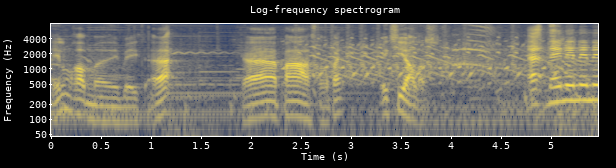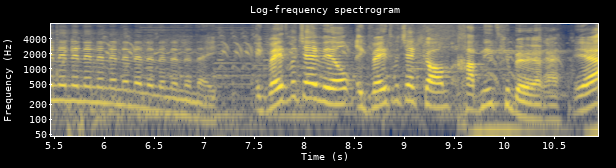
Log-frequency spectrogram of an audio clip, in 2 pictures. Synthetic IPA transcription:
hejləmɑlˠhɑtməibejtəə | kəpaːsdərɔ̰pɛɪksiɑ̰lə̰s | ʔənejnejnenejnenenenenenenenenenenenej | ɪkʋejtʋɑtjɛjʋɪlˠɪkʋejtʋɑtjɛjkɑnχaːtnitxəbøːrə̰ | ja

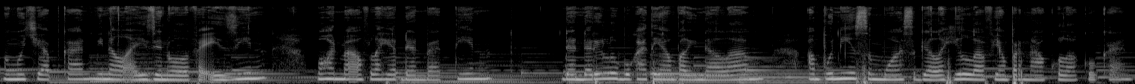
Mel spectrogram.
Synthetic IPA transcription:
məŋut͡ʃiap̚kanminala̰jzinwɔlfa̰ʔizɪn | moɦɔnmaʔaflaɦirdanbat̪ɪn | dandaɾilubukɦat̪ijaŋpalɪŋdalamʔampunisəmuasəɡalahilafjaŋpərnahkulakukʰan

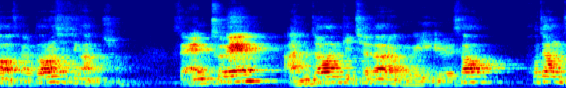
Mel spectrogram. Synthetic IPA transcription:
atʰajot͈ʌɾʌd͡ʑʰid͡ʑiɡant͡ɕʰo | kke̥sʰʌentʰunea̰nd͡ʑʌnɡit͡ɕʰe̞daɾaɡomeeɡiɾɯɭɦesʰʌpʰod͡ʑaŋd͡ʑ

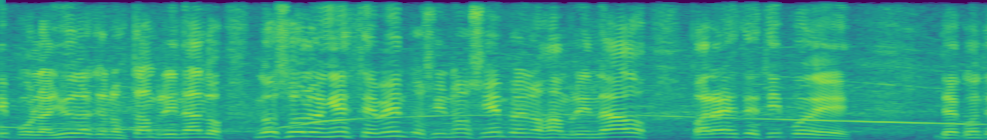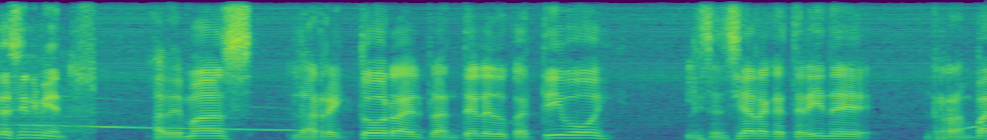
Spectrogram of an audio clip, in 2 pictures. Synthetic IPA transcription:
ipolaʝuðakenosst̪ambɾind̪and̪ono̞so̞loeŋe̞st̪eβe̞nt̪o̞sino̞sjempɾenosambɾind̪að̞o̞ | paɾaest̪e̞t̪ipo̞ðed̪eakot̪e̞s̬imjent̪osaðemaslarek̚t̪o̞ɾaelplant̪ele̞ðukat̪iβo | lise̞nsjaðakat̪eɾine | rʔa̰mba

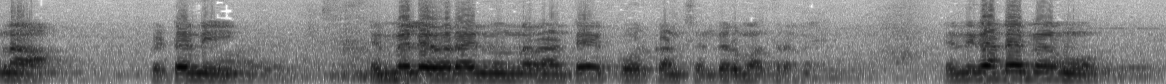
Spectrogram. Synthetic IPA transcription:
nɐ | peʈːɐni | emːelɛʋɐɾɐjnuunːaːɾɐɳʈe̞ːkoːɾkɐɳɖt͡ʃend̪ɐɾumaːt̪ɾɐme̞ː | end̪ukɐɳʈe̞ːme̞ːmu

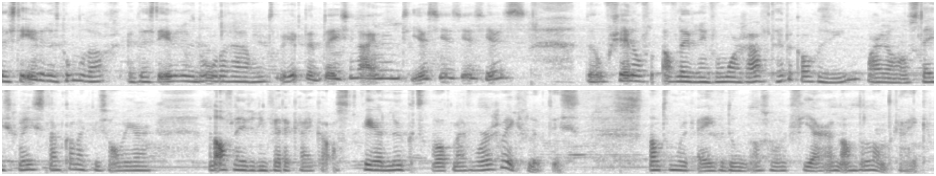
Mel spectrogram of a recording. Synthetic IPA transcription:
d̥ɛstəɪ̰ːɹdərɪzdɔndəɹdɑχ | dɛstəɪ̰ːɹdərɪsdɔndəɹdɑχaːvɔntʋɪːɹtɛmp̚tejʃəna̰jləntjɛsjɛsjɛsjɛs | d̥əɔfi̥ʃejləʔɑ̰flejvərɪŋvɑnmɔɹχənaːvəntɦɛpɪkɑlˠχəzinmaːɹdɑnɑlˠstejsχəʋejstdɑnkɑnɪɡ̚dɵsɑ̰lˠʋɪːɹ | ənɑ̰flejvərɪŋvɛdəɹkʰɛjkə̰ɑ̰lˠsətʋɪːɹlɵktʋɑtmɛjvɔːɹəχəʋejkχəlɵ̰k̚tʰɪ̰s | ʋɑntmutɪkʰḛjvəndunɑ̰lˠzɔfɪkfija̰ʔə̰nɑ̰ndəɹlɑ̰ntkɛ̰jk

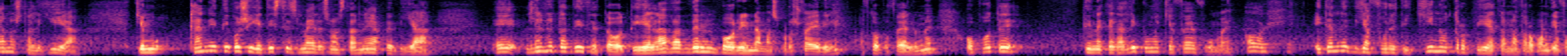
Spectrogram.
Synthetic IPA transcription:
ɐno̞st̪ɐlʝiɐ̰ | ce̞mu | kɐniet̪ipo̞siʝɐt̪ist̪izme̞ɾe̞zmɐst̪ɐne̞ɐpe̞ðʝɐ | ele̞neot̪o̞ɐnd̪iθe̞t̪oo̞t̪iːe̞lɐðɐðe̞nbo̞ɾinɐmɐspɾo̞sfe̞ɾiɐ̰ft̪o̞puθe̞lume̞o̞po̞t̪e̞ | t̪ine̞ŋɡɐt̪ɐlipume̞ce̞fe̞vɣumḛoç | it̪ɐne̞ðʝɐfo̞ɾe̞t̪icineot̪ɾo̞piɐt̪o̞nɐnθɾo̞po̞nðʝɐfo

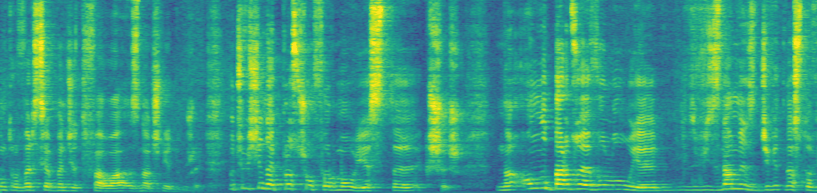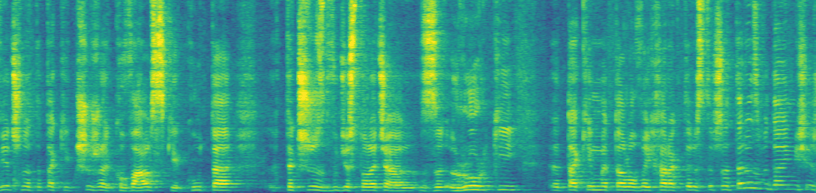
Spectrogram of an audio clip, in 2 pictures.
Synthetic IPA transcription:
ɔnt̪ɾɔvɛɾsʲjabɛɲd͡ʑɛt̪ɾfawaznat͡ʂɲɛd̪wuʐɛjɔt͡ʂɨvʲiɕt͡ɕɛnajpɾɔst̪ʂɔ̃w̃fɔɾmɔ̃w̃jɛst̪kʂɘʂ | ʔɔnbaɾd̪zɔɛvɔlujɛznamɘd͡ʑevʲjɛt̪nast̪ɔvʲjɛt͡ʂnɛt̪ɛt̪akʲɛkʂɘʐɛkɔvalskʲɛkut̪ɛ | t̪ɛkʂɘʐɛzd̪vud͡ʑɛst̪ɔlɛt͡ɕazɾuɾkʲi | t̪akʲɛmɛt̪alɔvɛjxaɾak̚t̪ɛɾɘst̪ɘt͡ʂnɛt̪ɛɾazvɘd̪ajɛmʲiɕɛ

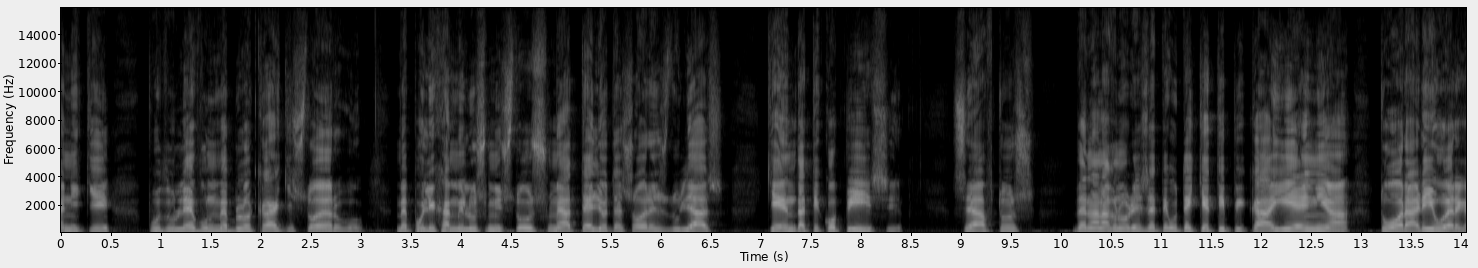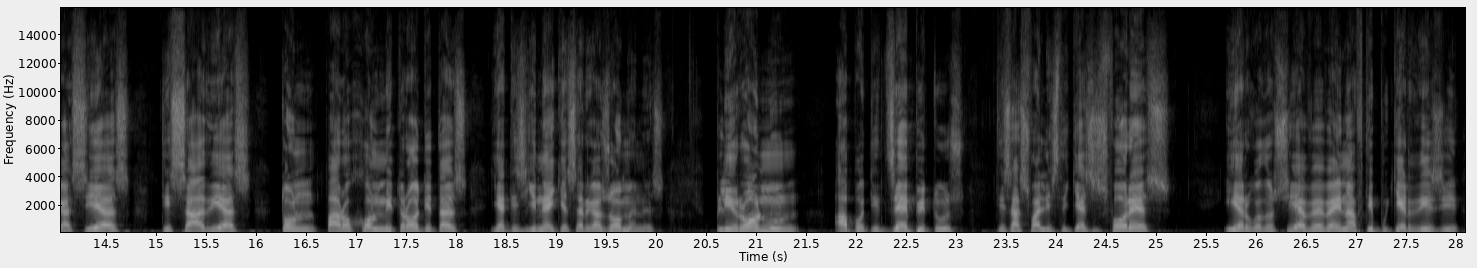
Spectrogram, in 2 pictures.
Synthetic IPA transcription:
nici | puðule̞vunme̞blo̞kɐcist̪o̞e̞ɾɣo̞̰ | me̞po̞lixɐmiluzmist̪usme̞ɐt̪e̞ʎo̞t̪e̞so̞ɾe̞zðuʎɐs | ce̞ːnd̪ɐt̪iko̞piːsḭː | e̞ɐft̪us | ðe̞nɐnɐɣno̞ɾize̞t̪e̞ut̪e̞ce̞t̪ipikɐie̞niɐ | t̪uo̞ɾɐɾiue̞ɾɣɐsiɐs | t̪isɐðiɐs | t̪o̞npɐɾo̞xo̞nmit̪ɾo̞t̪it̪ɐz | ʝɐt̪izʝine̞ce̞se̞ɾɣɐzo̞me̞ne̞̰s | pliɾo̞nun | ɐpo̞t̪id͡ze̞pit̪us | t̪isɐsfɐlist̪ice̞sisfo̞ɾe̞s | ie̞ɾɣo̞ðo̞siɐve̞veɐineɐft̪ipuce̞ɾðizi

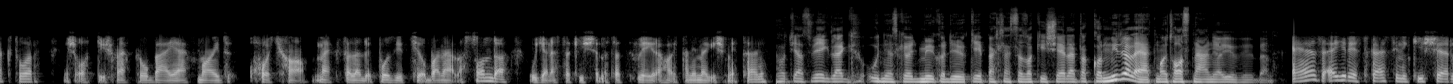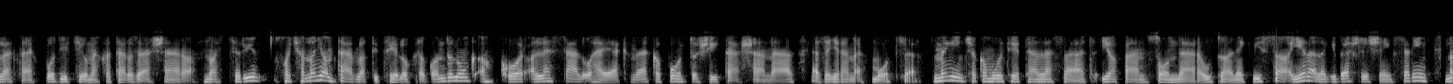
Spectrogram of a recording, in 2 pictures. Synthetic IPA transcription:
ɛkt̪o̞reːʃo̞̰t̪ːiʃmɛk̚proːbaːjːaːkmɒjd̪ho̞chɒ̰mɛkfɛlɛlø̰ːpo̞ziːt̪sijo̰ːbɒna̰ːlʔɒ̰so̞nd̪ɒuɟɒnɛst̪ɒkiʃeːrlɛ̰t̪ɛt̪veːɡrʔɛ̰ɦɒ̰jt̪ɒnimɛɡḭʃmḛːt̪ʰɛlniɦo̞cʰhɒɛst̪ʋeːɡlɛɡuːɟneːskiho̞ɟmyːkød̪iøːkeːpɛʃlɛsːɛzɒkiʃeːrlɛt̪ɒkːo̞rmiɾɛlɛɦɛt̪mɒjt̪hɒsnaːlniɒjø̞vøːbɛnɛzɛ̰ɟɾeːst̪fɛlsiːnikiʃeːrlɛt̪nɛk̚po̞ziːt̪sijoːmɛkhɒt̪aːɾo̞zaːʃaːɾɒ̰nɒcsɛɾyho̞chɒnɒɟo̞nt̪aːvlɒt̪it̪seːlo̞krɒɡo̞n̪d̪o̞luŋkɒkːo̞ɾɒ̰lɛsaːlo̰ːɦɛjɛknɛkɒpo̞nt̪o̞ʃiːt̪aːʃaːnaːlɛ̰zɛɟrɛmɛ̰kmo̰ːt̪sɛ̰rmɛɡint̪t͡ʃɒkɒmuːlt̪heːt̪ɛnlɛsaːlt̪jɒpaːnso̞nd̪aːɾɒ̰ut̪ɒlneːkʋisːɒ̰jɛlɛnlːɛɡibɛt͡ʃleːʃɛjiŋksɛɾint̪n

